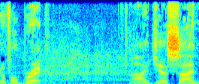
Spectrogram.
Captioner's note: laughter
